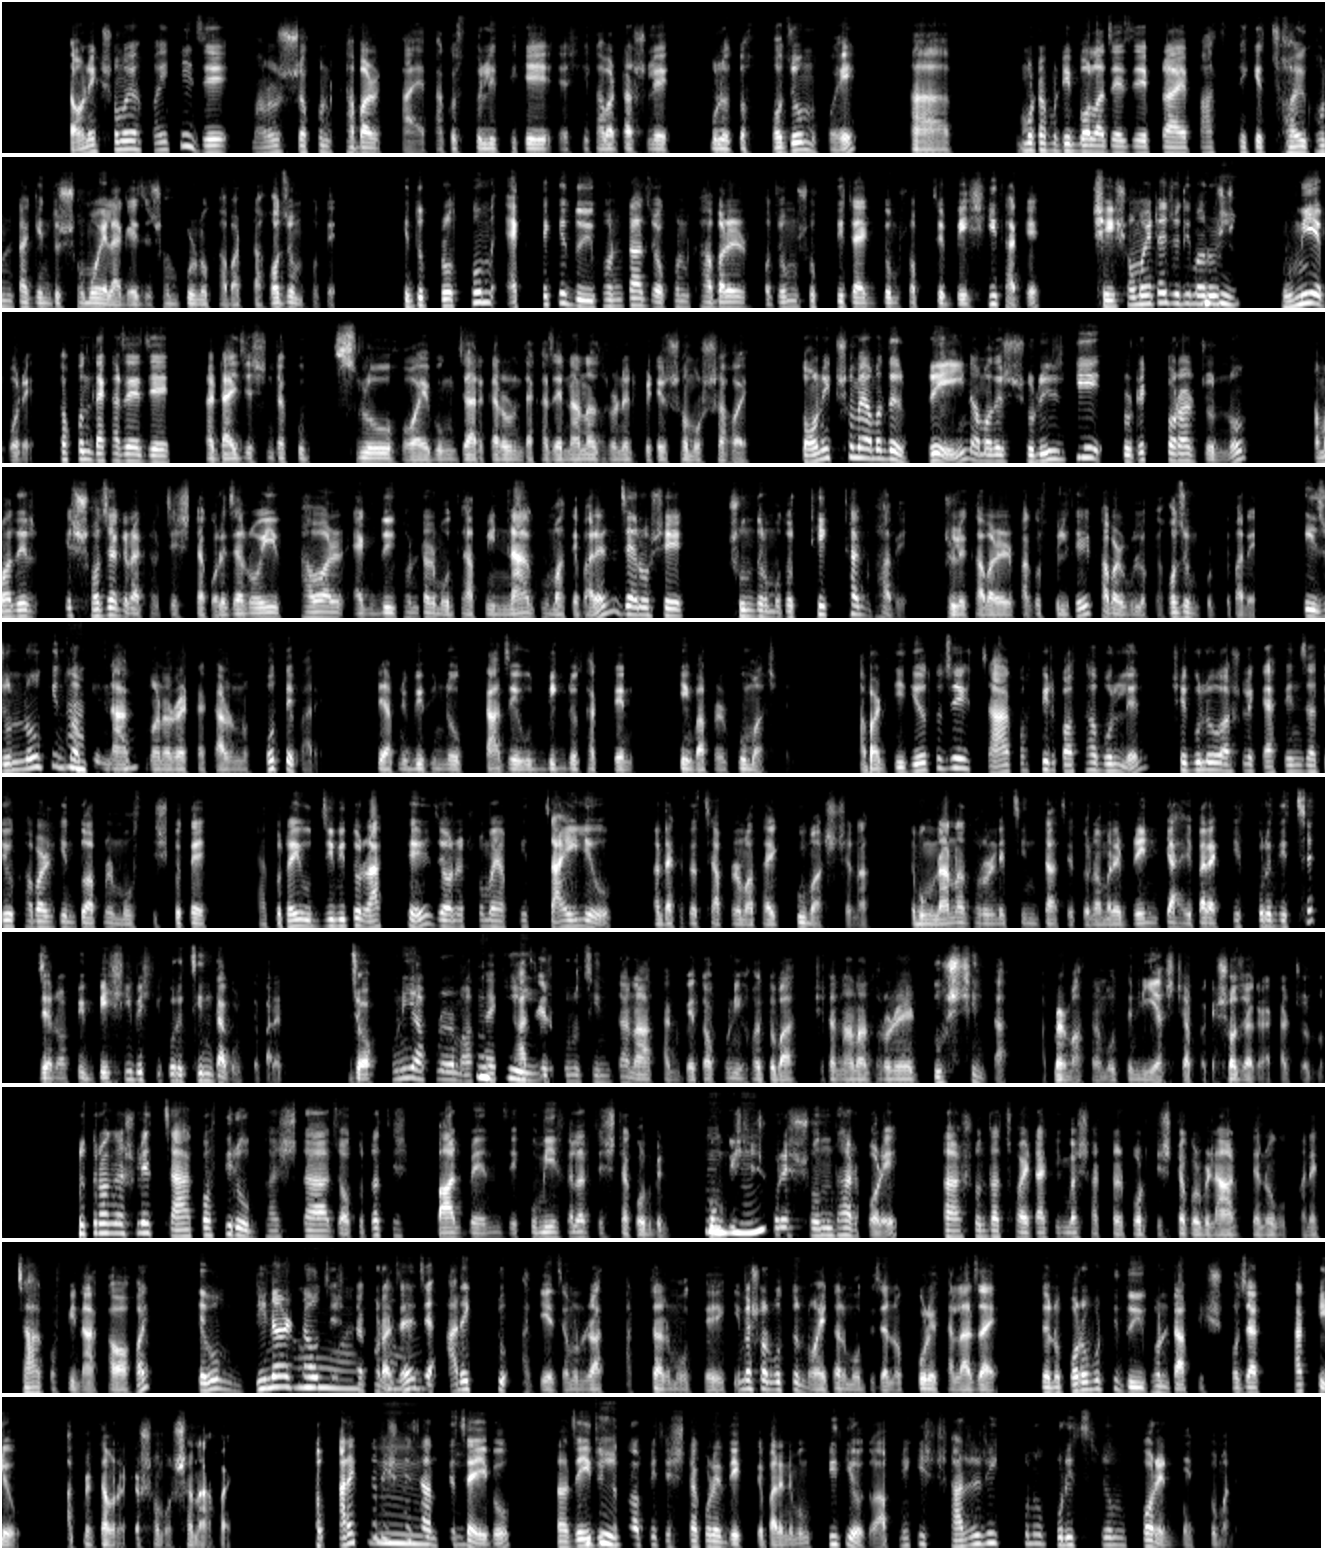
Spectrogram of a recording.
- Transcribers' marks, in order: in English: "digestion"; in English: "slow"; in English: "protect"; in English: "hyper active"; drawn out: "ও আচ্ছা"
- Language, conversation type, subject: Bengali, advice, আমি কীভাবে একটি স্থির রাতের রুটিন গড়ে তুলে নিয়মিত ঘুমাতে পারি?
